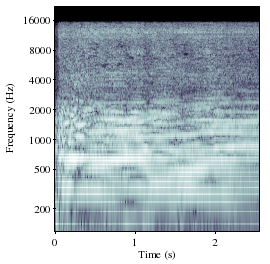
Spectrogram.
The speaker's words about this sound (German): ja, auf einer richtig lauten Baustelle arbeiten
